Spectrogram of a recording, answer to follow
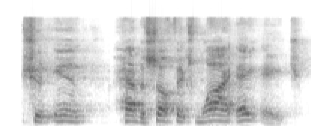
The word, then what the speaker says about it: Yah: But if you take the Hebrew name and pronunciation, all of those prophets' names end in Yah, Y A H.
